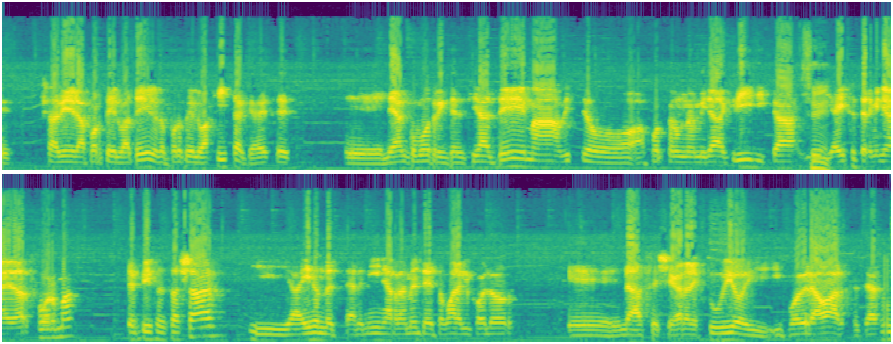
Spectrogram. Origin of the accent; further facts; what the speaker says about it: Tigre, Buenos Aires Province, Argentina; banda de Zona Norte, donde todos somos de Tigre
